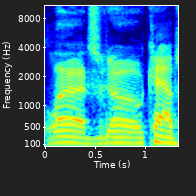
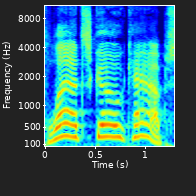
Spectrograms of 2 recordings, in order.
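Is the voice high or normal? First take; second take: normal; high. First: It is said in a normal, lower voice. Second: It is said in a high-pitched voice. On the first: A man is calling it. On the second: A woman is calling it.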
